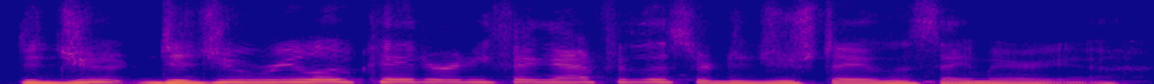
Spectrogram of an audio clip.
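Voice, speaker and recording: A chatty man in his fifties talks loosely, rambling and chuckling at his own remarks. His voice sits a touch high for a man yet sounds mellow and relaxed. The recording is dry and close. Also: fast talker, no echo. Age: 50s. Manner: rambling, chatty, laughs at himself. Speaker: podcast co-host. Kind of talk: casual chat.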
